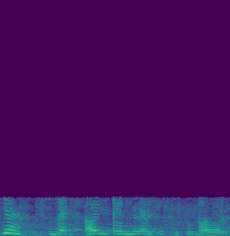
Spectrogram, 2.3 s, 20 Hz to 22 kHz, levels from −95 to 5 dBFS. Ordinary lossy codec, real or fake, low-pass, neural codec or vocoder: none; fake; 3.6 kHz; codec, 16 kHz in and 24 kHz out, 0.6 kbps, FireRedTTS-2 codec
